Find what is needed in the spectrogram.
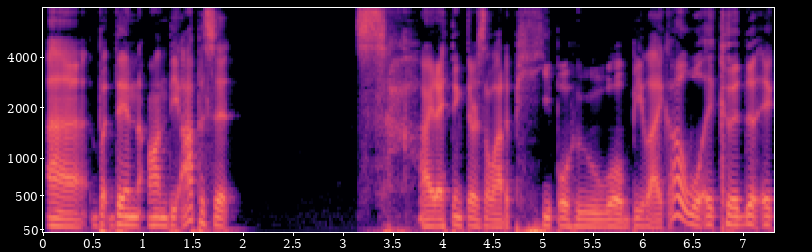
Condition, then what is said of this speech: Stuttering. The only year, I don't know if it's still a thing or if the technology has gotten any better, but obviously I have a speech impediment and I stutter.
